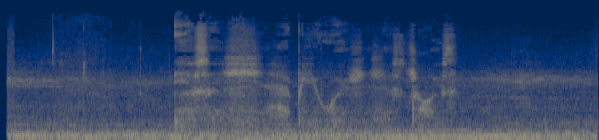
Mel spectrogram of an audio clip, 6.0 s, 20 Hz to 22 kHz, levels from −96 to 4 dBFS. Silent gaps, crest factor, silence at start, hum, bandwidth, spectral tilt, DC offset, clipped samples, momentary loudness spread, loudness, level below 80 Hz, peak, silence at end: none; 16 dB; 0.05 s; none; 16 kHz; -4 dB/octave; under 0.1%; under 0.1%; 7 LU; -43 LUFS; -48 dBFS; -26 dBFS; 0 s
